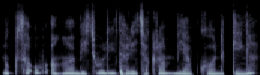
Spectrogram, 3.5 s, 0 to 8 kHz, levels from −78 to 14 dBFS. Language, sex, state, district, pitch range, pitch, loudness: Garo, female, Meghalaya, North Garo Hills, 205-230 Hz, 215 Hz, -22 LUFS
